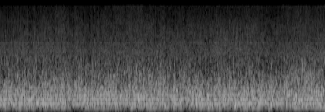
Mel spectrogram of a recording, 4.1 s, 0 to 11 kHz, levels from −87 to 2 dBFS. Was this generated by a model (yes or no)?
yes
